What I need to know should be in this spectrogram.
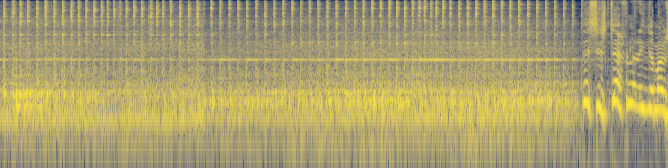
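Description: A small petrol engine runs with a fast, rattling putter.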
